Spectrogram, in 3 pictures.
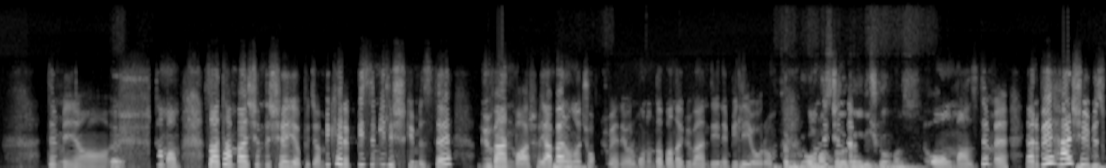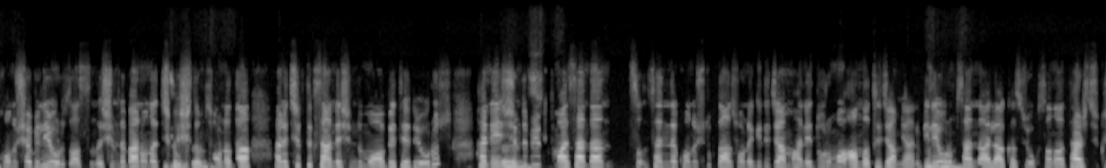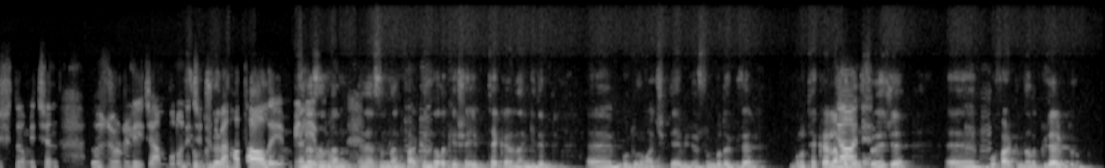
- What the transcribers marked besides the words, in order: other background noise; static; distorted speech
- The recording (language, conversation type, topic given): Turkish, unstructured, Kıskançlık bir ilişkide ne kadar normaldir?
